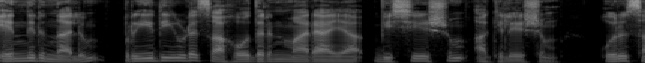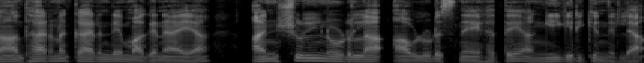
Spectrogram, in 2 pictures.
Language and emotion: Malayalam, neutral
